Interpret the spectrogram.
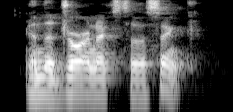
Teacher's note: In and the are function words. They're less important. We say them quickly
